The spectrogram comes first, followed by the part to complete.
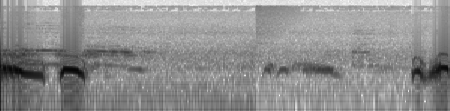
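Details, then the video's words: Spotted dove decoy, 'giọng thổ' voice, calling to lure rival doves. A descending buzzy coo and one clean coo, a pause with soft murmurs, then the opening notes of another phrase. "tiếng chim cu gáy kích bổi nhanh nổi, chim cu cườm gáy giọng thổ hay tập bổi"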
